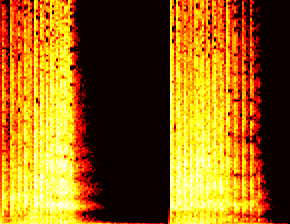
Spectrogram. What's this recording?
record in garage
